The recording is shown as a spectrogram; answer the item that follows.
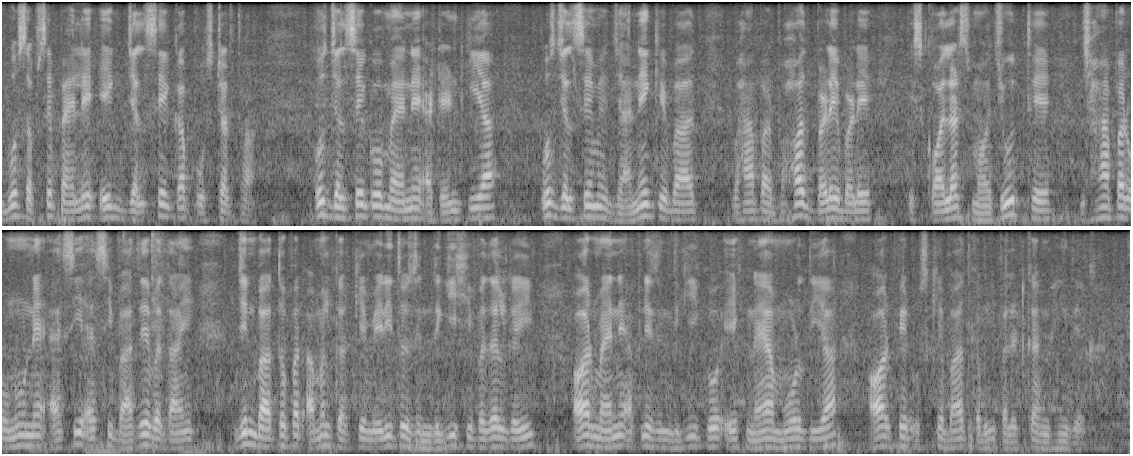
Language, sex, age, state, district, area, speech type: Urdu, male, 18-30, Uttar Pradesh, Shahjahanpur, urban, spontaneous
